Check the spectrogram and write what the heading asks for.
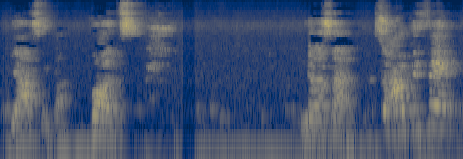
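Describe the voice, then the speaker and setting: A woman's voice: a little high, very animated, measured pace, roomy sound, far from the mic, noisy background. A Nigerian woman hosting a talk show in a casual, opinionated way, slipping into Pidgin turns of phrase. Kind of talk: casual studio interview.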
